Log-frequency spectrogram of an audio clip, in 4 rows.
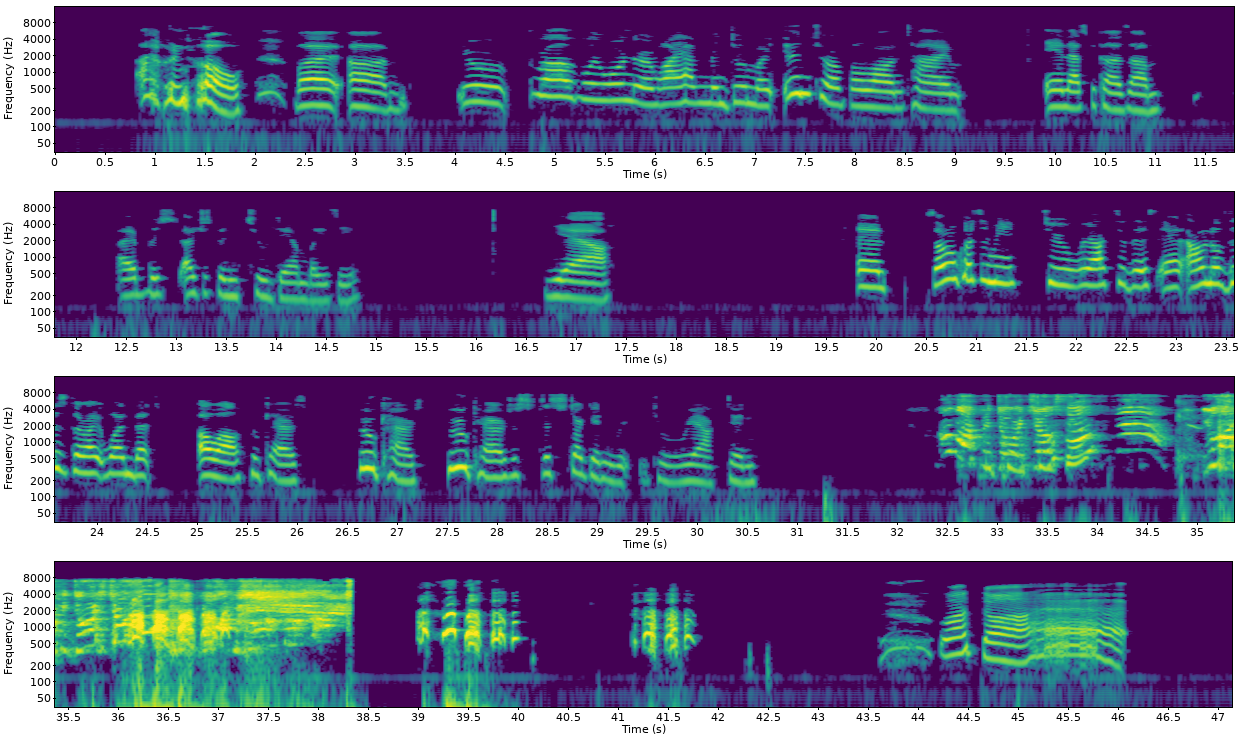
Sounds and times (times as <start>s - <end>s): Speech: 1.4s - 3.5s, 4.1s - 9.1s, 9.9s - 11.0s, 12.4s - 14.8s, 16.7s - 17.4s, 19.8s - 30.6s, 32.4s - 36.4s.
